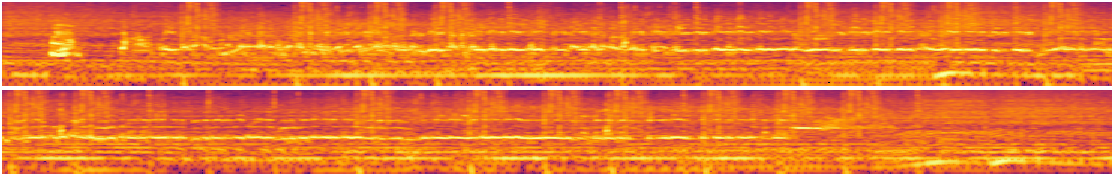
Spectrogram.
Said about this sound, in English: Oh my God, is that a chainsaw?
